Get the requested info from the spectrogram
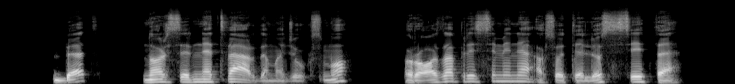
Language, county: Lithuanian, Šiauliai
